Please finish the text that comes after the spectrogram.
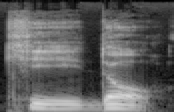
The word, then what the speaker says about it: KID: So if you put ki, shu, hu, do, you get ki-do if you cram them together. If you cram it, yeah. Kido. So the Japanese pronunciation when we say kid is actually kido in Japanese.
